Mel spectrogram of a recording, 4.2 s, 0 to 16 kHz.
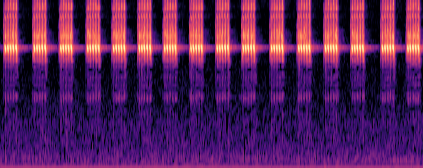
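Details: Night-time cricket chirping captured live on a Sony PCM D100 field recorder, no loops: bright, shrill pulses repeat roughly four per second in a metronome-like rhythm, with nothing else audible.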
